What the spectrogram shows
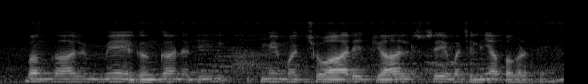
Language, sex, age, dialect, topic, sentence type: Hindi, male, 25-30, Kanauji Braj Bhasha, agriculture, statement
